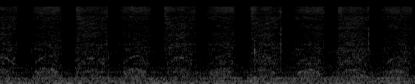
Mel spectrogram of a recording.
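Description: Paintbrush swishing back and forth across a stretched canvas, blending the paint in faint, even strokes, about two a second.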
